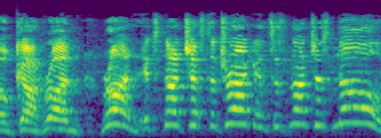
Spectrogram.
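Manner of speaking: high, loud, terrified shout.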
